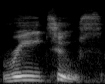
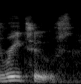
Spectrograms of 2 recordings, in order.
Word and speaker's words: ritus: This comes from the Latin word ritus, pronounced ritus. All right, so it's ritus.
